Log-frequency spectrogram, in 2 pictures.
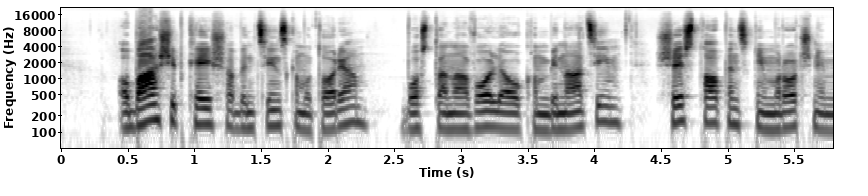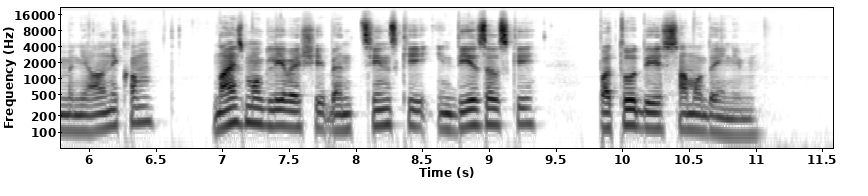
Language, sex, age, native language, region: Slovenian, male, 12-17, Slovenian, Savinja region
